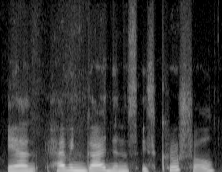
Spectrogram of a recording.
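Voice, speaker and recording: A woman with a mellow, relaxed voice talks slowly, as a spiritual guide would to her followers. Her delivery is tender and halting, with pauses between short phrases. It feels intimate and unscripted, at times close to a whisper. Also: fairly high pitch. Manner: tender, halting, with long pauses, sighs and soft laughs. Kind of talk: spontaneous, intimate spiritual talk to viewers. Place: outdoors in nature, walking by foggy fields.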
